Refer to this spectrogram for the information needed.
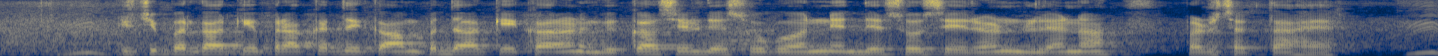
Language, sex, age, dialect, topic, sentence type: Hindi, male, 25-30, Marwari Dhudhari, banking, statement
